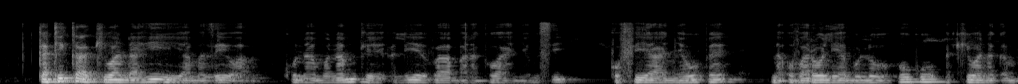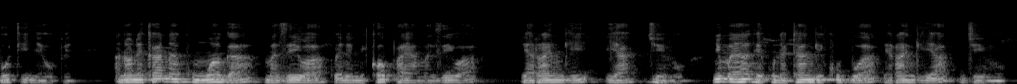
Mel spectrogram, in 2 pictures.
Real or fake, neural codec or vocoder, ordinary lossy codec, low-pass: real; none; Opus, 32 kbps; 7.2 kHz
